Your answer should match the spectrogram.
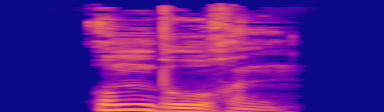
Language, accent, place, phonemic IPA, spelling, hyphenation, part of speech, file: German, Germany, Berlin, /ˈʊmbuːxŋ̍/, umbuchen, um‧bu‧chen, verb, De-umbuchen.ogg
- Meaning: 1. to rebook 2. to transfer (money)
